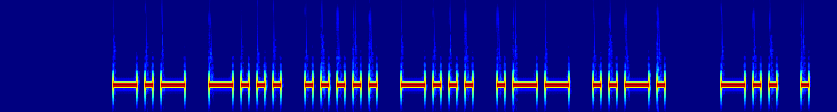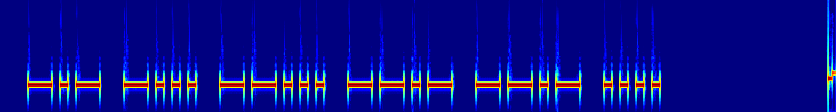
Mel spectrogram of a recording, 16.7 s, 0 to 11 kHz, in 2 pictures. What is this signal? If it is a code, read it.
Morse code, heard as a keyed tone, about 15 wpm, 700 Hz. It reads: KB5BWF DE KB7QQH
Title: USA Callsign DE Callsign 15wpm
